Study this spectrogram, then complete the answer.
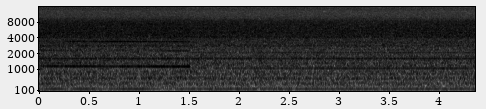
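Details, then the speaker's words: EG4 Chargeverter Plus 48V battery charger, charge current dropped from about 95 A to 80 A: fans fall from 11,000 rpm toward 9,000 rpm, steady whoosh whose faint whine drops out as they slow; normal fan run-down. "Let's drop this down to 70. See what the fans do. Or 80, let's do 80. Fans still at 11,000. Now they're ramping"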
